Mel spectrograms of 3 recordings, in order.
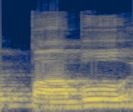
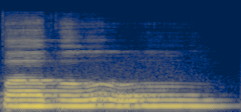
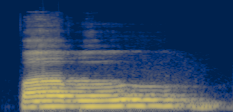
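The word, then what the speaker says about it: পাবো: में क्या है कि जो ब होता है ना थोड़ा सा हल्का सा ओ की तरह उच्चारण होता है तो एटली आपको पाब ऐसा नहीं बोलना है पर ओ की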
